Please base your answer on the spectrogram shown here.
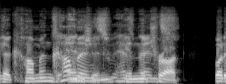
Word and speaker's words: Cummins: let's make sure we say it correctly the cumine in the truck but it's part of ram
